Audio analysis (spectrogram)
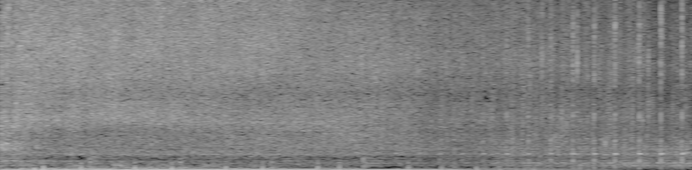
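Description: Loud, steady sizzling of blended salsa hitting hot oil, a broad hiss close up that gradually eases, with a low hum underneath.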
